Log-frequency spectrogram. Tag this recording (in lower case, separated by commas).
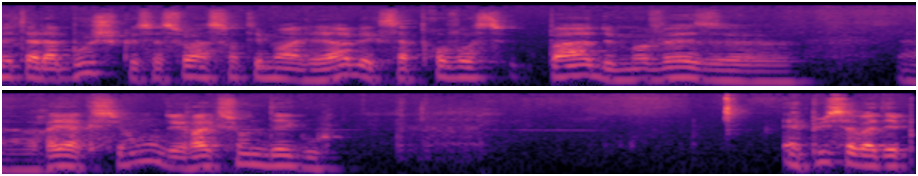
speech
